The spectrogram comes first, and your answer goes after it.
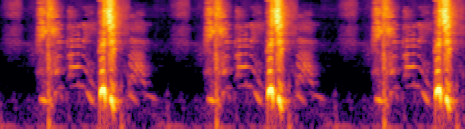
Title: Mum fake sneeze 😂 #adorable #cute #cutebaby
